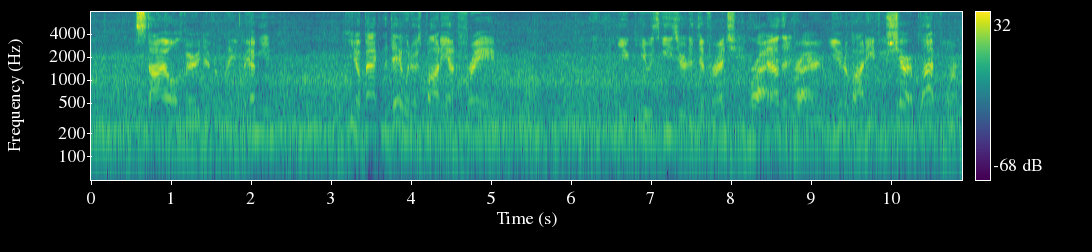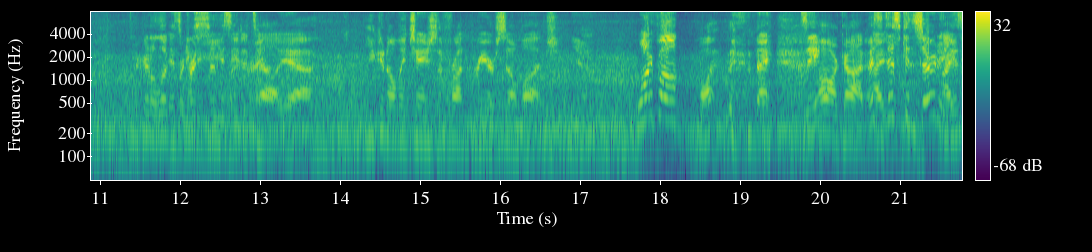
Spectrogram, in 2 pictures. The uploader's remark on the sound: It's a very special road trip episode. Two idiots driving around Colorado in a 20-year-old Saab.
